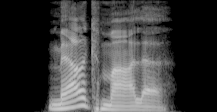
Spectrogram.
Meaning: nominative/accusative/genitive plural of Merkmal
- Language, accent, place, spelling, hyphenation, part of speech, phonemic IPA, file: German, Germany, Berlin, Merkmale, Merk‧ma‧le, noun, /ˈmɛʁkmaːlə/, De-Merkmale.ogg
